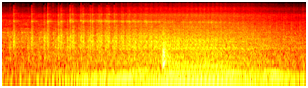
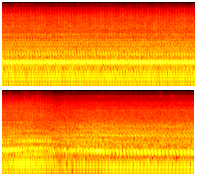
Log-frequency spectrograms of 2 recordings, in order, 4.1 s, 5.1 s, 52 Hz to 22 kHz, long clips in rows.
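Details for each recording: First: 1970s Insley H800 excavator's Detroit diesel, freed from seizure and first started after 25+ years sitting: uneven, lumpy firing with a sharp pop midway; owner suspects a hole blown in the exhaust. Rough running, cause unconfirmed. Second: 1970s Insley H800 excavator's Detroit two-stroke diesel, freed from seizure after 25+ years sitting, started without ether: strong, even buzzing drone holding steady after a brief dip. Normal running.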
